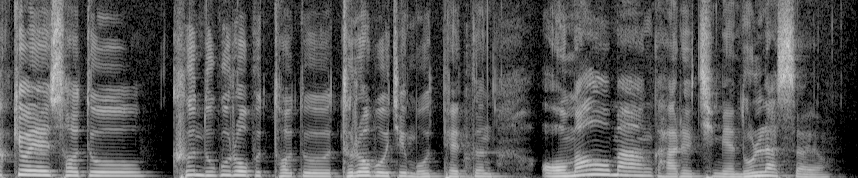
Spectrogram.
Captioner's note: speaking in Korean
